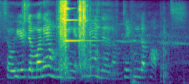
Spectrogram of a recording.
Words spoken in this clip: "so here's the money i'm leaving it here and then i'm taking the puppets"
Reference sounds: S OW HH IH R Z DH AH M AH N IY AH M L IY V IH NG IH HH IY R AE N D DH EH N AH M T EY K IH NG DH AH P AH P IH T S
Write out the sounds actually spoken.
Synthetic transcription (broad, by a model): S OW HH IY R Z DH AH M AH N IY AH M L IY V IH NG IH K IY L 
